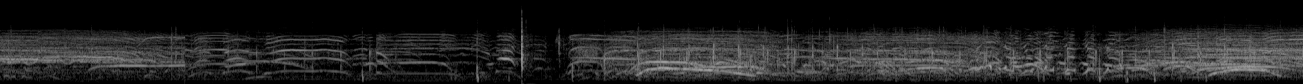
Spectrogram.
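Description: A group of young women cheer and chant loudly nearby.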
